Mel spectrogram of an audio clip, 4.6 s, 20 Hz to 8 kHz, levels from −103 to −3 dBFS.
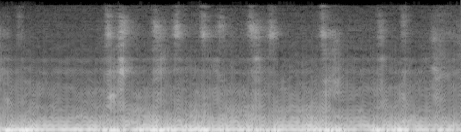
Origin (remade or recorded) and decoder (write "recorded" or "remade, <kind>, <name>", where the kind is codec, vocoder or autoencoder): remade, vocoder, Vocos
